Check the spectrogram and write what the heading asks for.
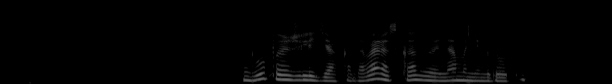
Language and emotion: Russian, neutral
